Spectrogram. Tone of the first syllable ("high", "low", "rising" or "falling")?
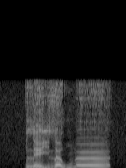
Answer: high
